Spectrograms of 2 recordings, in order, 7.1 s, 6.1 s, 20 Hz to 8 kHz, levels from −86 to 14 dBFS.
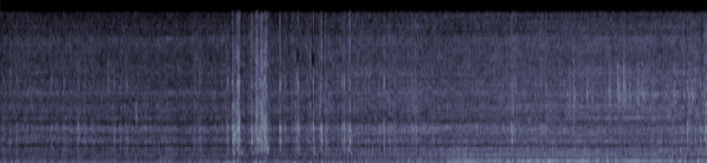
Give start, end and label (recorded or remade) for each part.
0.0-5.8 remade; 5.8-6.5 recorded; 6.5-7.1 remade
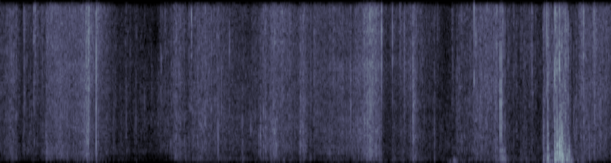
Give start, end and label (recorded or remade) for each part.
0.0-0.5 recorded; 0.5-1.1 remade; 1.1-3.2 recorded; 3.2-4.1 remade; 4.1-6.1 recorded

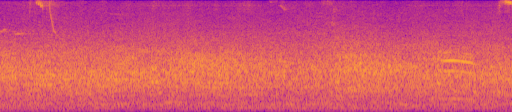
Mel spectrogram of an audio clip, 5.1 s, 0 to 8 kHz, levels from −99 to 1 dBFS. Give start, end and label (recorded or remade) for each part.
0.0-1.2 recorded; 1.2-2.7 remade; 2.7-4.1 recorded; 4.1-5.1 remade

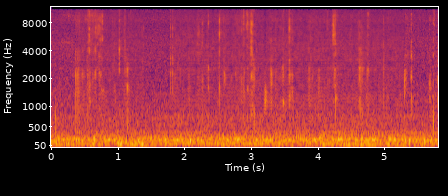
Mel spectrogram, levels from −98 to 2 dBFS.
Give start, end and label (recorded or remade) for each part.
0.0-0.4 recorded; 0.4-1.4 remade; 1.4-1.8 recorded; 1.8-5.3 remade; 5.3-5.8 recorded

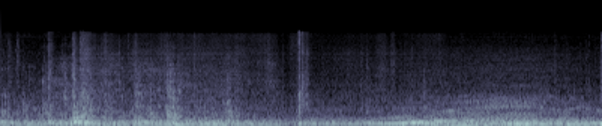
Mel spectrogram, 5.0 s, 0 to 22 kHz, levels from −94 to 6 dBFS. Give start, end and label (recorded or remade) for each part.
0.0-0.7 recorded; 0.7-3.7 remade; 3.7-5.0 recorded

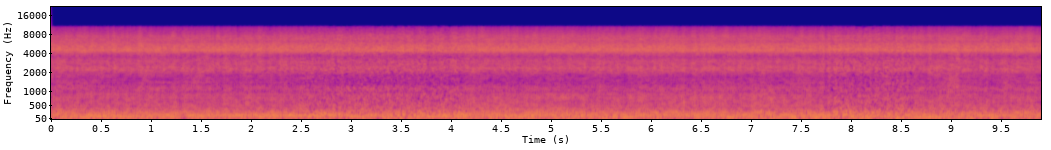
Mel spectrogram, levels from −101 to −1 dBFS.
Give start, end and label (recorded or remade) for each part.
0.0-2.5 remade; 2.5-4.1 recorded; 4.1-7.8 remade; 7.8-8.6 recorded; 8.6-9.9 remade

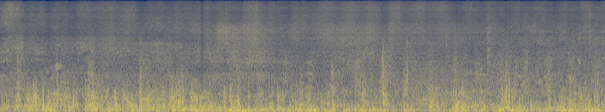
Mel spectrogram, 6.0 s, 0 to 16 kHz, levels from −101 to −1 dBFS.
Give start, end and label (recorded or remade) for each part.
0.0-0.9 recorded; 0.9-4.6 remade; 4.6-6.1 recorded

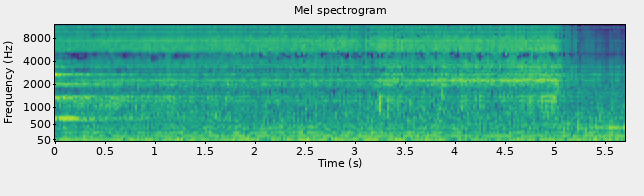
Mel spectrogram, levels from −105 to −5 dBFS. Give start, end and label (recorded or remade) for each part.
0.0-5.7 remade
